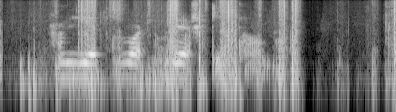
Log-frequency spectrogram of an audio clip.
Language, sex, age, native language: Icelandic, male, 7, Icelandic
